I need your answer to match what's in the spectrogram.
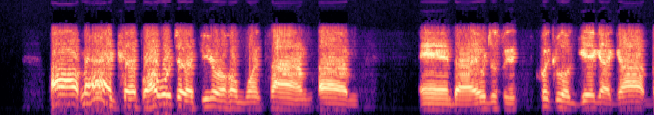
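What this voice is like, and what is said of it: Speaks with a pleasant accent. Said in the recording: “he's got that sweet accent”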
